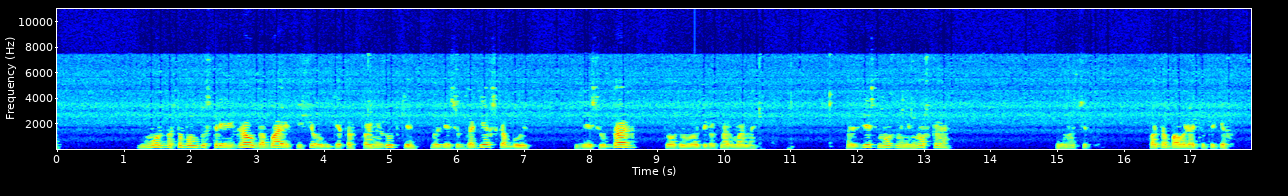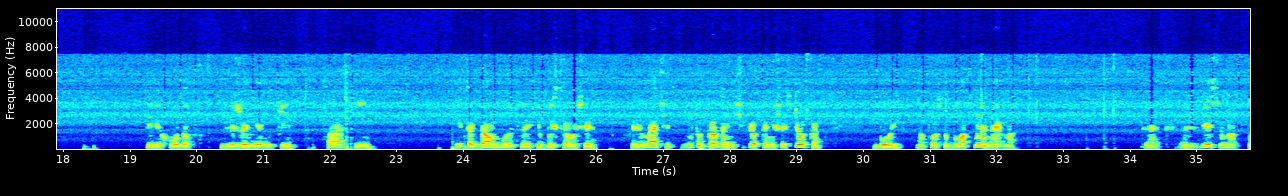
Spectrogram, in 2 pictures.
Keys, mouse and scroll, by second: 6.0-10.5 drag, 11.1-11.5 middle drag, 14.9 r, 18.2 g, 20.0 click, 21.6 a, 22.2 i, 23.8 space, 27.5 space, 29.0 click, 31.3 middle click, 32.4 click, 33.7-34.3 drag.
